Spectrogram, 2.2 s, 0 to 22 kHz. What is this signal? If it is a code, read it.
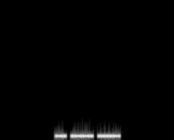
Morse code, heard as a keyed tone, about 52 wpm, 700 Hz. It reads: NP4
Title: USA Call Sign Prefixes - 50wpm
